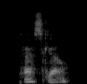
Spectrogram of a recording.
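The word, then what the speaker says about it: Paschal: Josh Pascal. – Pascal.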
